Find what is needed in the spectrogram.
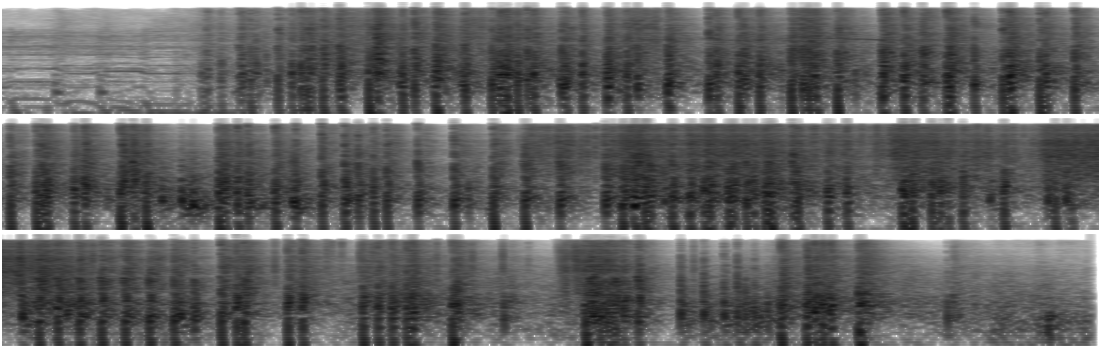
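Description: Background music for about the first second, then fireworks going off close by: a loud, dense, rapid string of bangs and crackles.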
